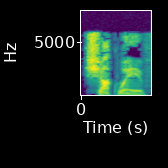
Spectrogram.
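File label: "shock wave", American English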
